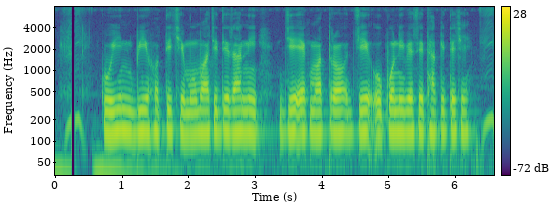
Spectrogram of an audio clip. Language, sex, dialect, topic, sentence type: Bengali, male, Western, agriculture, statement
